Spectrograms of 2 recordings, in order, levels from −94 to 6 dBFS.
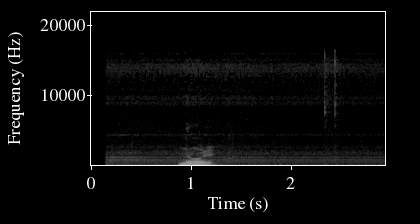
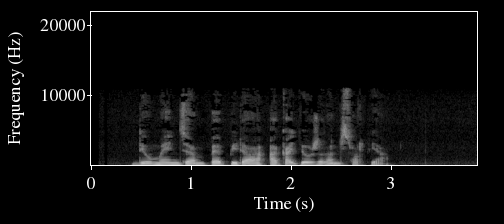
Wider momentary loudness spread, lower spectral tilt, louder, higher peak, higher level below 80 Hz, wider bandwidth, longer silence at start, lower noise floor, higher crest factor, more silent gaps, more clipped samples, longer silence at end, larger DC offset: first, 27 LU vs 13 LU; first, -8.5 dB/octave vs -6.5 dB/octave; second, -40 LUFS vs -29 LUFS; second, -26 dBFS vs -10 dBFS; about the same, -80 dBFS vs -80 dBFS; first, 16.5 kHz vs 11.5 kHz; first, 0.85 s vs 0.4 s; about the same, -69 dBFS vs -71 dBFS; about the same, 20 dB vs 20 dB; neither; neither; first, 1.7 s vs 0.95 s; neither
